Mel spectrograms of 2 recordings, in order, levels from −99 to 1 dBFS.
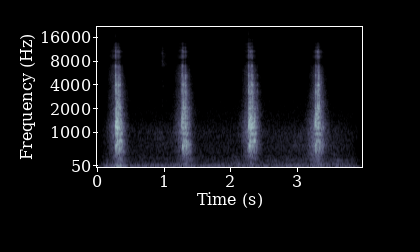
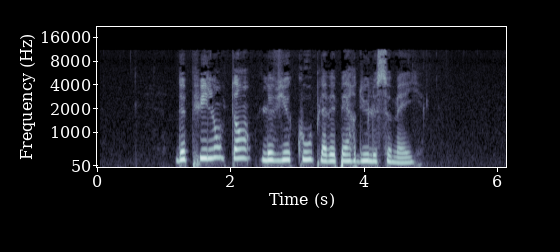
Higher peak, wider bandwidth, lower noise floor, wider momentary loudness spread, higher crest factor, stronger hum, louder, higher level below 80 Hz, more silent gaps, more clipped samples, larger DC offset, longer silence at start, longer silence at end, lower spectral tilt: second, -14 dBFS vs -6 dBFS; first, 14 kHz vs 11.5 kHz; about the same, -71 dBFS vs -71 dBFS; about the same, 7 LU vs 8 LU; first, 24 dB vs 16 dB; neither; second, -35 LUFS vs -21 LUFS; second, -66 dBFS vs -42 dBFS; neither; neither; neither; second, 0.25 s vs 1.2 s; second, 0.6 s vs 1.4 s; second, -0.5 dB/octave vs -7 dB/octave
